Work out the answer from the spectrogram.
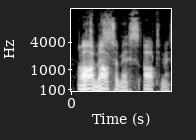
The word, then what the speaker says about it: Artemis: PlayerUnknown, Brendan Green, he said, obviously the technology that they need for, again, I hate to pronounce it wrong, Artemis, is that right? Artemis, sorry, that's it.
